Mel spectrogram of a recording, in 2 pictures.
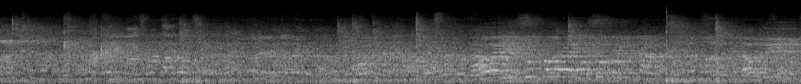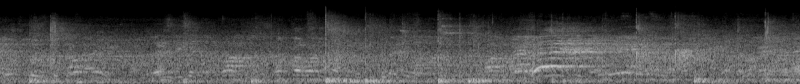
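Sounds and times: players calling and chattering: 0.0 - 16.0
volleyball thumps: 6.6 - 7.4, 9.8 - 13.9.

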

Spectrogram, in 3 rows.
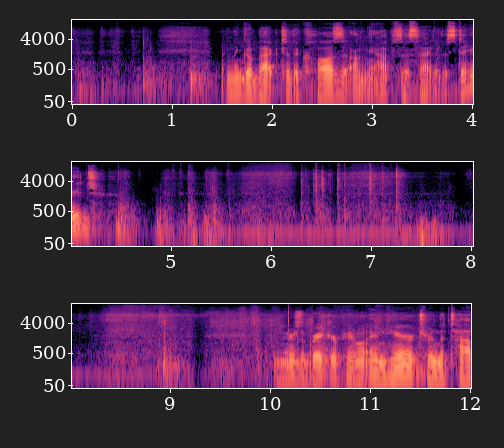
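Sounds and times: footsteps on stage: 0.0 - 5.9
low steady hum: 0.1 - 12.0.

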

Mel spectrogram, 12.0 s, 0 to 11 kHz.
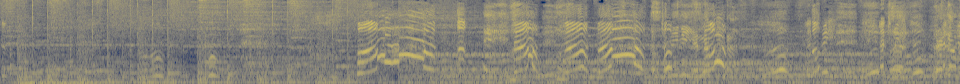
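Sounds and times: background music score: 0.0 - 12.0
woman wailing: 1.7 - 2.9, 4.4 - 11.6.

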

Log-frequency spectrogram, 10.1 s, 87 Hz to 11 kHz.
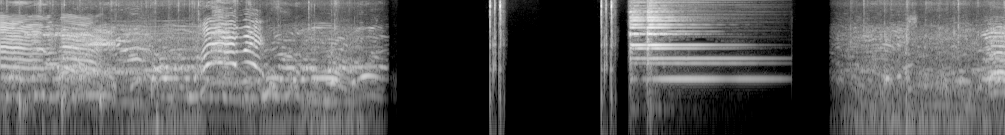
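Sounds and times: crowd noise: 0.0 - 4.0, 8.3 - 10.0
bell-like notification ding: 6.3 - 7.9.

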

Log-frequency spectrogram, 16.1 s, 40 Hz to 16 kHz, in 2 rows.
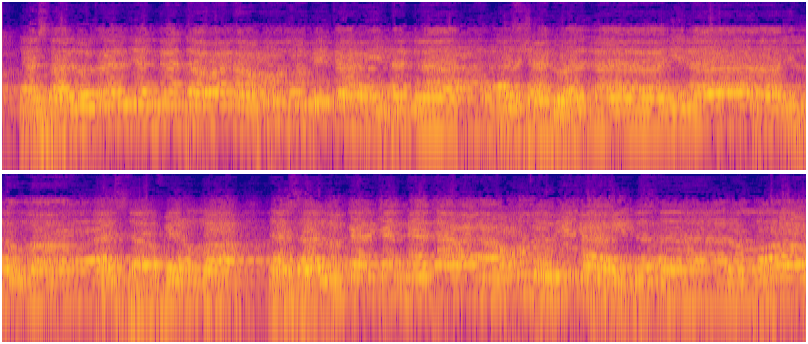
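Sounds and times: slow melodic chanting: 0.0 - 16.0.

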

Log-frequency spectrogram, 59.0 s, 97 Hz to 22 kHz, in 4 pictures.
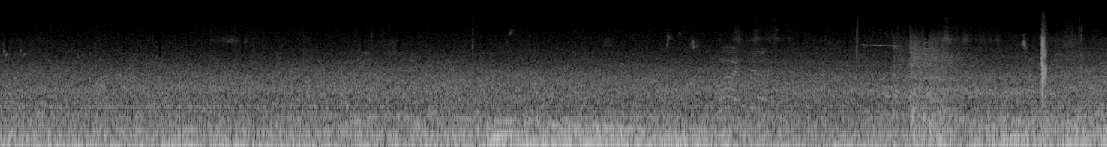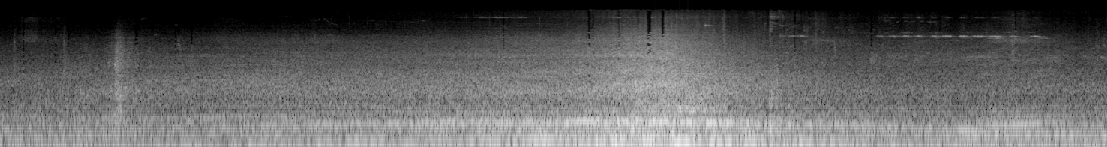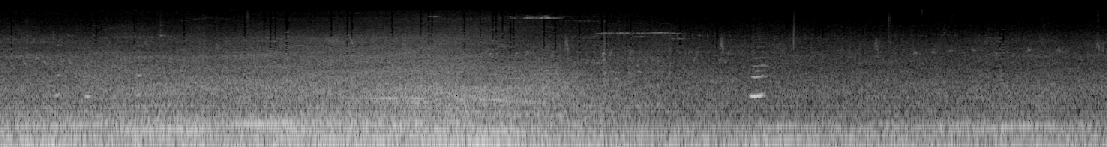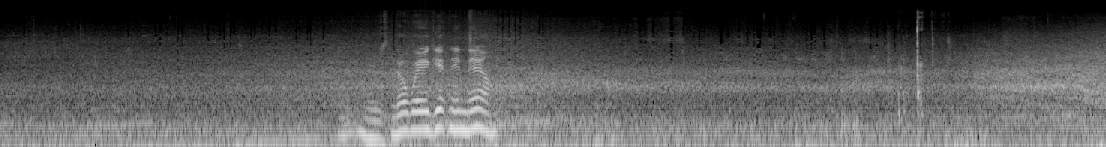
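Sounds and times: steady low traffic rumble: 0.0 - 59.0
vehicle passing: 12.1 - 26.4, 44.4 - 59.0.

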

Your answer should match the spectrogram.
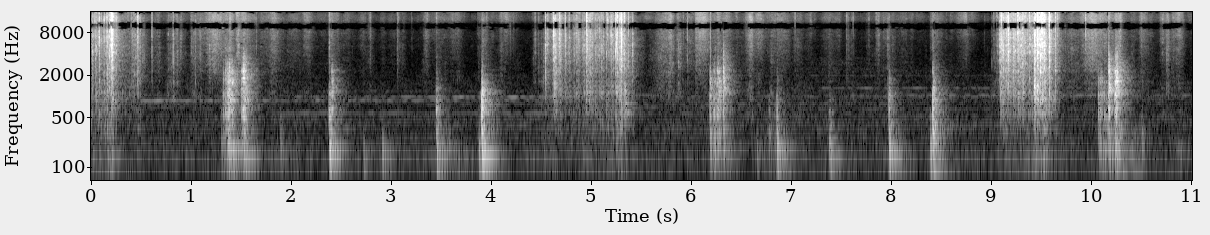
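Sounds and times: cards riffling: 0.0 - 1.5, 4.4 - 6.2, 9.0 - 10.9.

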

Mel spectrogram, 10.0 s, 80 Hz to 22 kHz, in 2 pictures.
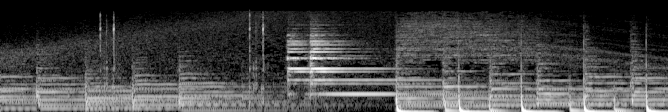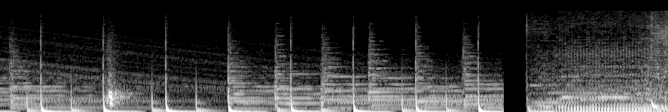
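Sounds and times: notification bell chime: 2.2 - 3.5.

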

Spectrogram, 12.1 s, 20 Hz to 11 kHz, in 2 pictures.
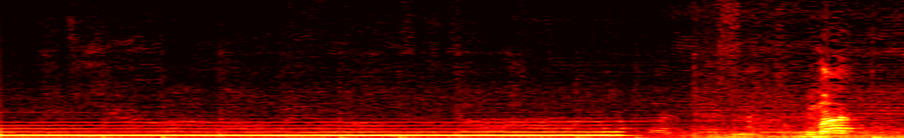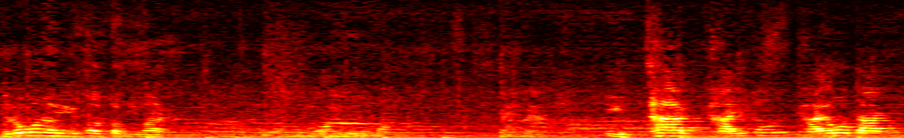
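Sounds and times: conch shell trumpet note: 0.0 - 4.4.

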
